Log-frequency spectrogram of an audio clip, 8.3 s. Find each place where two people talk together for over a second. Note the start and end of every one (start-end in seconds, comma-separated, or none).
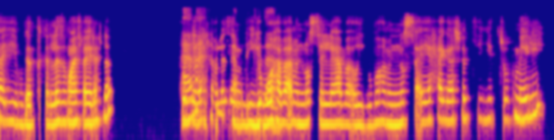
2.7-4.2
